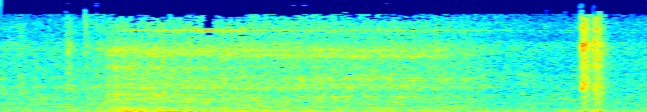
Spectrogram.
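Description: Radiator Springs Racers ride vehicle rolling along its track: a steady rumble that swells about a second in, with a sharp knock near the end.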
